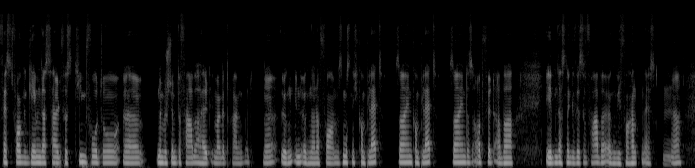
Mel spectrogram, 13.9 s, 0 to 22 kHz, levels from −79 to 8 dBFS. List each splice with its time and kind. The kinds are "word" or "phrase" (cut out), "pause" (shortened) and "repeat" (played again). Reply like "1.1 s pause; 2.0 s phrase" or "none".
1.2 s word; 8.2 s repeat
